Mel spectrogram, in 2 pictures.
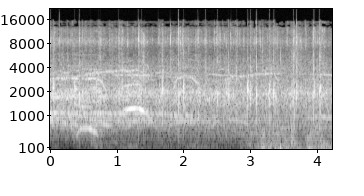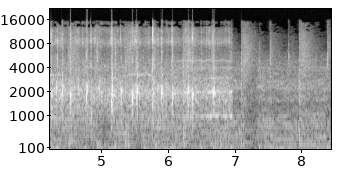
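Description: Club crowd cheering and whooping as a live song ends. About three seconds in, a heavy rock track with distorted electric guitar and a driving beat comes in loud.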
